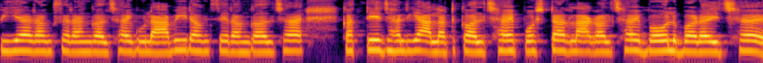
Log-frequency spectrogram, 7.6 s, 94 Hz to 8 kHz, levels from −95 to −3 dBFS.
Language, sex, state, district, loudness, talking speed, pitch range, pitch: Maithili, female, Bihar, Samastipur, -16 LUFS, 155 wpm, 215-230 Hz, 225 Hz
